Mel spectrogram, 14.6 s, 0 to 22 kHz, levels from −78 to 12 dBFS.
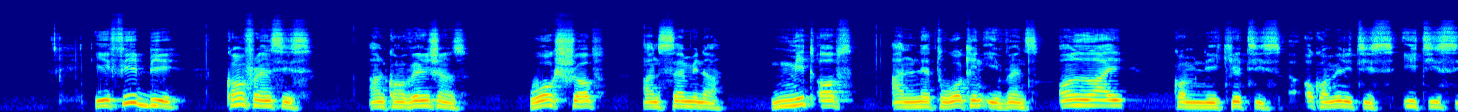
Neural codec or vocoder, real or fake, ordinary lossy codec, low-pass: none; real; none; 14.4 kHz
